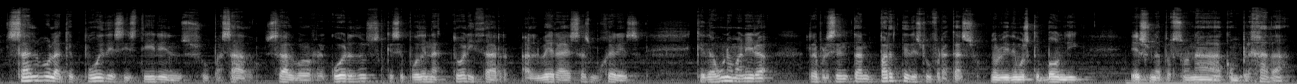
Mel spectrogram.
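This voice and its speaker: A man's voice: lowish voice, normal speed, darkish tone, husky. A man giving emphatic expert commentary as a forensic psychiatry doctor, piling up words for weight. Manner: emphatic, piles up adjectives and repetitions.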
